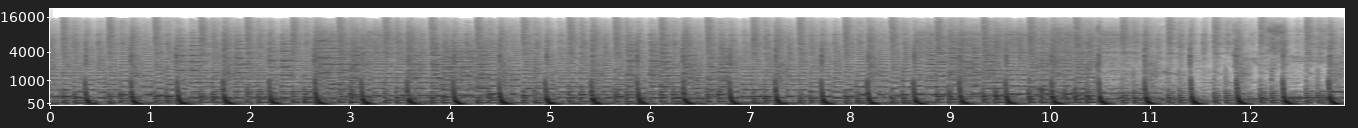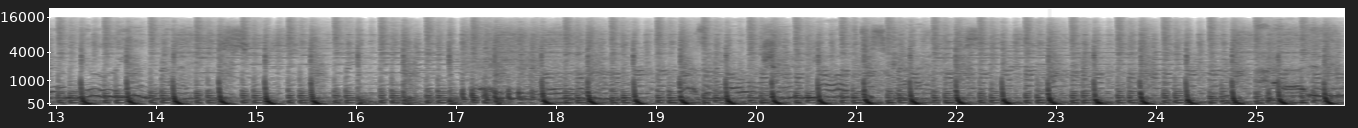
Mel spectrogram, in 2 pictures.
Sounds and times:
Techno: 0.0 - 25.8.

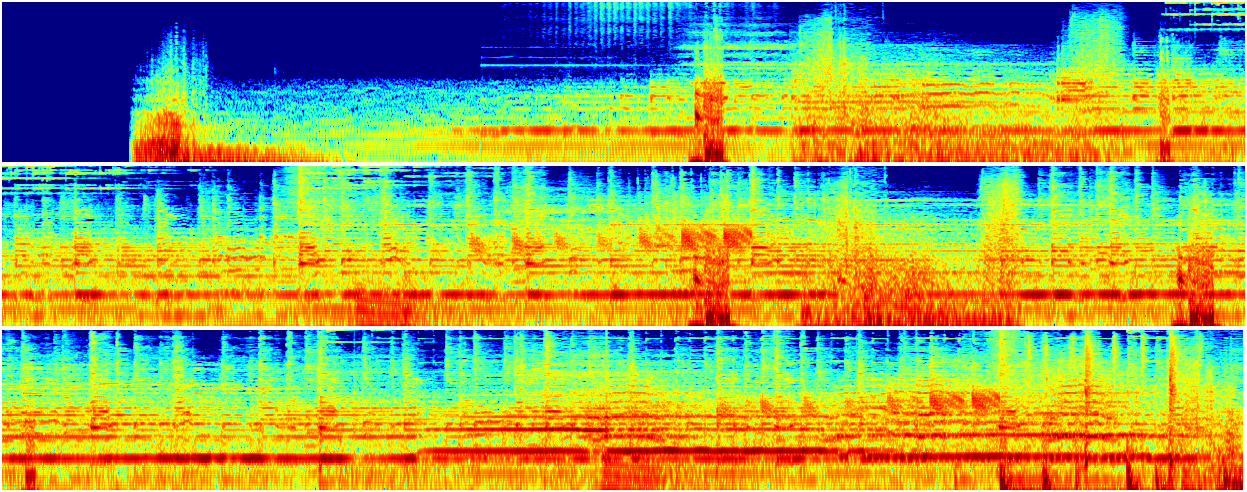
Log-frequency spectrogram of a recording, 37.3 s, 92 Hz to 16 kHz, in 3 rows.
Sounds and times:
Music: 3.2 - 37.2.

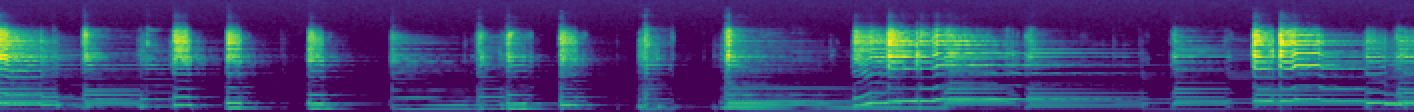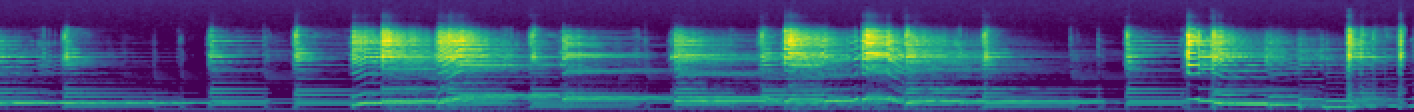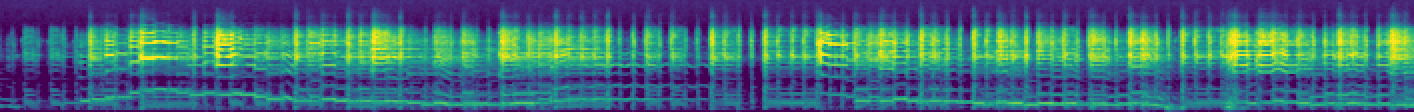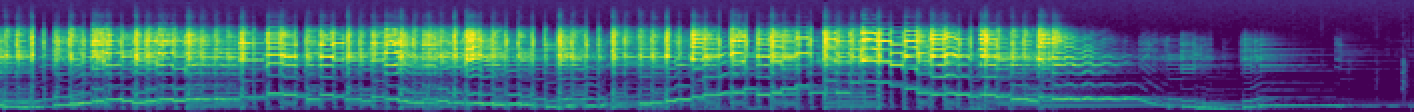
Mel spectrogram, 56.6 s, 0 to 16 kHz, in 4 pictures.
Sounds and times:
Electric guitar: 0.0 - 56.5.

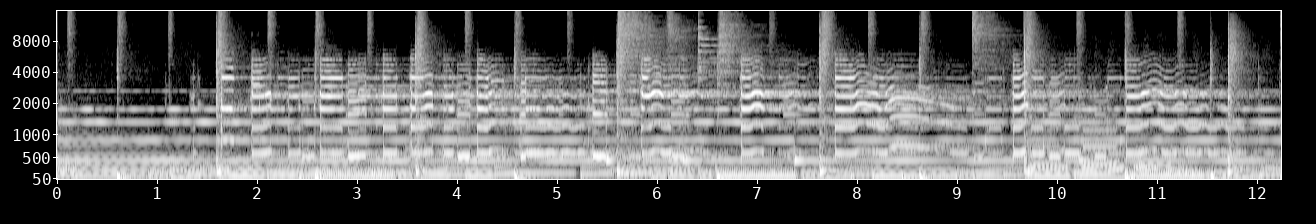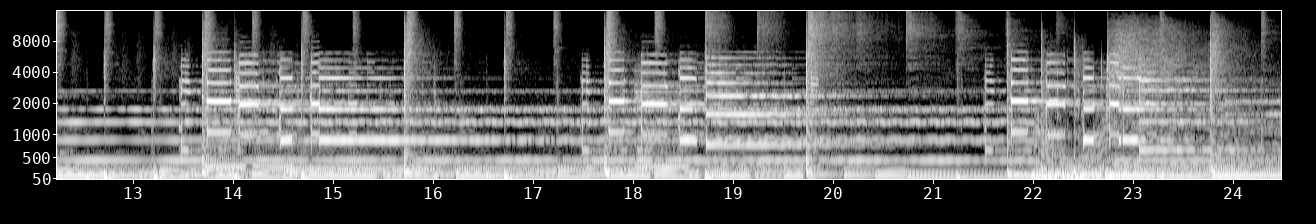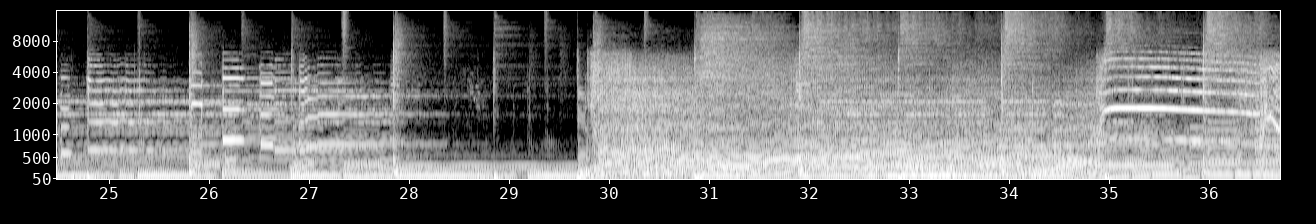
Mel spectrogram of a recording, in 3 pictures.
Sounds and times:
Guitar: 0.0 - 36.7.

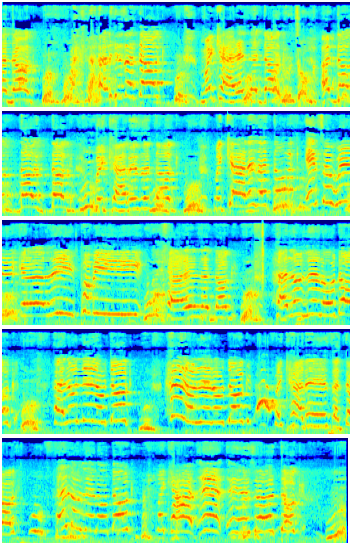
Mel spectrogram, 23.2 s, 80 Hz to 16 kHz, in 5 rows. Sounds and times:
Speech: 0.0 - 23.1.

